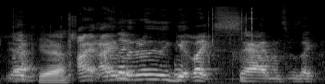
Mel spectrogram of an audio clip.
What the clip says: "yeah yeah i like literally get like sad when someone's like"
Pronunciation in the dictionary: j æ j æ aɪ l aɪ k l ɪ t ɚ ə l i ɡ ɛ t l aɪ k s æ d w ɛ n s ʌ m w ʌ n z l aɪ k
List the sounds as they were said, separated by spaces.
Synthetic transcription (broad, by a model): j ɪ j æ aɪ aɪ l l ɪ t ɚ l i ɡ ɛ t l aɪ k s æ d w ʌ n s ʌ w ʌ z l aɪ k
